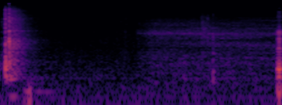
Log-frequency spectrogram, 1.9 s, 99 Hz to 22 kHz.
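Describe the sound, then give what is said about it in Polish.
A sharp mechanical click from a radio's four-position band selector switch (FM, MW, SW1, SW2) on the right side of the device, then faint static hiss from poor reception rising in the background before a second crisp click at the end. “Na lewej ścianie urządzenia nie ma zupełnie nic, natomiast na prawej stronie, bliżej przodu oraz od góry, znajduje się pokrętło do głośności, które brzmi tak oraz czteropozycyjny przełącznik służący do wyboru zakresu.”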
